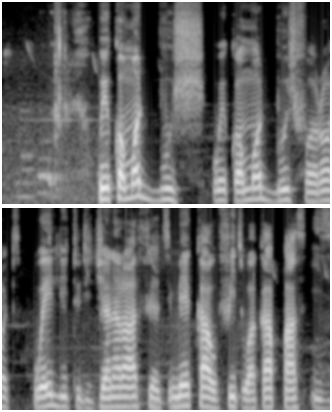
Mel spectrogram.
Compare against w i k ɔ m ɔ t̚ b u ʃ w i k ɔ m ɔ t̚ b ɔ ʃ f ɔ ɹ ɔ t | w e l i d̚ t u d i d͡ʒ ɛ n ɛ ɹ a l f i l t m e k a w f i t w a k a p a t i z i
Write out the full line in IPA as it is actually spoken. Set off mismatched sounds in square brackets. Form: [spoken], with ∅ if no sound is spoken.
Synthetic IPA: w i k ɔ m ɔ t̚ b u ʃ w i k ɔ m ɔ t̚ b [u] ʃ f ɔ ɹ ɔ t | w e l i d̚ t u d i d͡ʒ ɛ n ɛ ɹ a l f i l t m e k a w f i t w a k a p a [s] i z i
